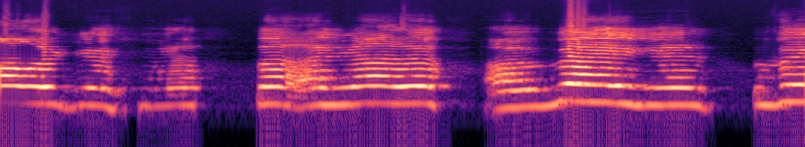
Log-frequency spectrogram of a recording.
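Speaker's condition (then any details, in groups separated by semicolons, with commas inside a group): Speech impairment after birth surgery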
